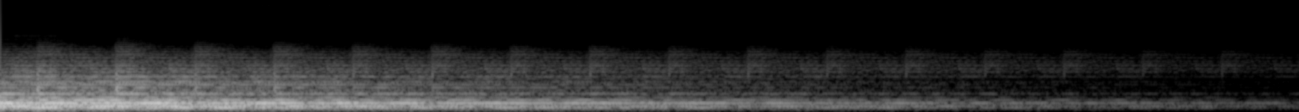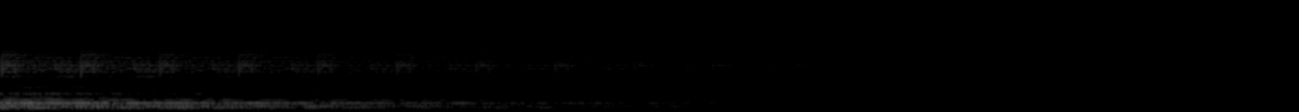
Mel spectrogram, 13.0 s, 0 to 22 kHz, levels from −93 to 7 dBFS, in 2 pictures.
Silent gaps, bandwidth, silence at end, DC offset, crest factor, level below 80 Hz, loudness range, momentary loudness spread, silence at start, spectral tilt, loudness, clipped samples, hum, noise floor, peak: none; 3.5 kHz; 8.45 s; under 0.1%; 20 dB; -64 dBFS; 24 LU; 23 LU; 0 s; -12.5 dB/octave; -24 LUFS; under 0.1%; none; -90 dBFS; -8 dBFS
